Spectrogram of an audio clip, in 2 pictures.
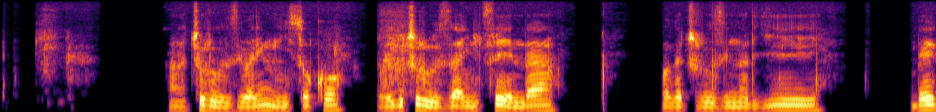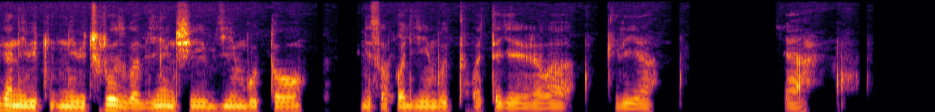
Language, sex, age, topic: Kinyarwanda, male, 25-35, finance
